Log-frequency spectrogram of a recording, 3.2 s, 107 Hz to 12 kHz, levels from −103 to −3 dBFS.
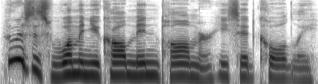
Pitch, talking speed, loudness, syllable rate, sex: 170 Hz, 205 wpm, -20 LUFS, 4.4 syllables/s, female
